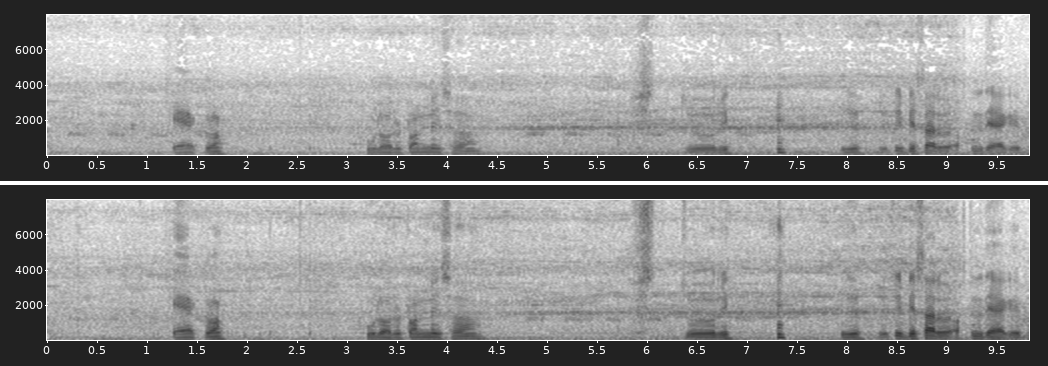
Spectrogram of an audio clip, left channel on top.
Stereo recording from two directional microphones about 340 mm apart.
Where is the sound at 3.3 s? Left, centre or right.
Centre.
